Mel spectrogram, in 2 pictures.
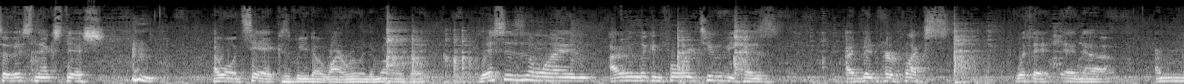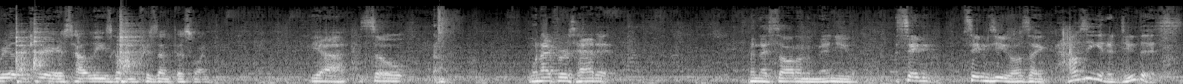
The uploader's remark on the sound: This is brought live and direct from the Chef's table. You will have to forgive the background sounds. Which catches some distortions from the back up mic.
